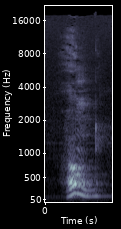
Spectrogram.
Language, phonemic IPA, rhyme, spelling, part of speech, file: Dutch, /ɦun/, -un, hoen, noun, Nl-hoen.ogg
- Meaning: 1. a fowl, a gallinaceous bird 2. the domestic chicken, genus Gallus 3. the partridge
